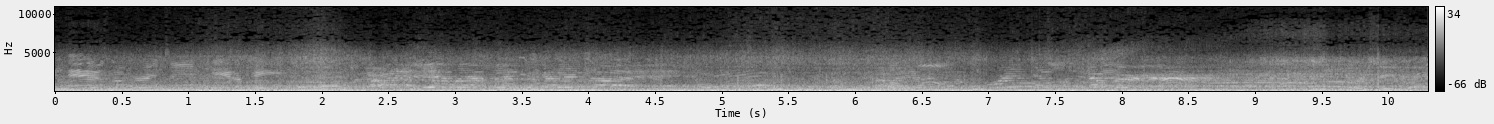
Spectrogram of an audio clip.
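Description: Dirt late model race cars' V8 engines running on the track, the engine pitch rising and falling.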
